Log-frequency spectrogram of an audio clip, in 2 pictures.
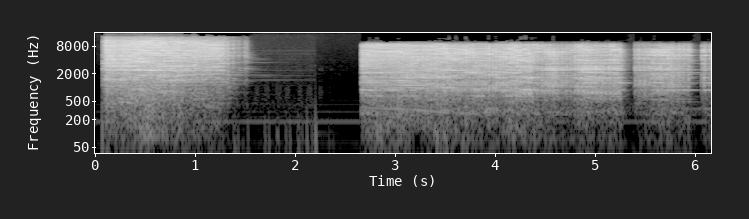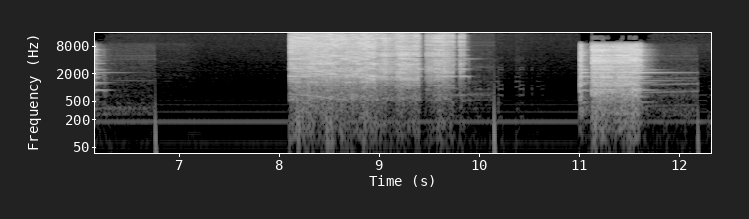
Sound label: Metal Grinding, grinders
